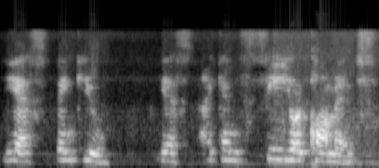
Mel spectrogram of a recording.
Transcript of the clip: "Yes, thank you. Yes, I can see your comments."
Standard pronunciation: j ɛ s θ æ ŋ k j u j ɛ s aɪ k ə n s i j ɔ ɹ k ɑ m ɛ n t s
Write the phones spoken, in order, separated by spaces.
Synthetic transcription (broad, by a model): j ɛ s t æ ŋ k j u j ɛ s aɪ k ə n s i j ɔ ɹ k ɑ m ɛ n t s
